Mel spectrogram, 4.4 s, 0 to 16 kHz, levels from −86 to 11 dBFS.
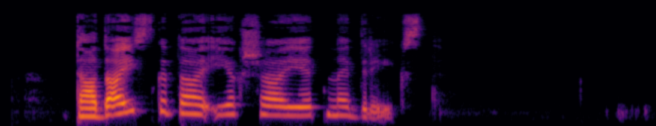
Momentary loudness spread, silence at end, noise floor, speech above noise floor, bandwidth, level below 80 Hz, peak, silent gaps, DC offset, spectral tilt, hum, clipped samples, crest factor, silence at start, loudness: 19 LU; 1.6 s; -82 dBFS; 60 dB; 11.5 kHz; -74 dBFS; -2 dBFS; none; under 0.1%; -4.5 dB/octave; none; under 0.1%; 22 dB; 0.5 s; -22 LUFS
